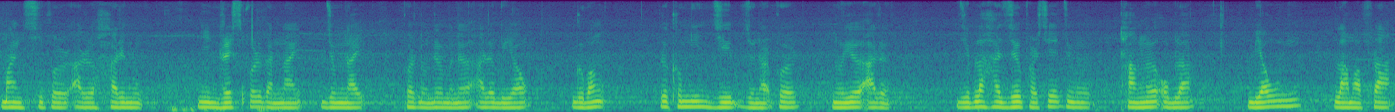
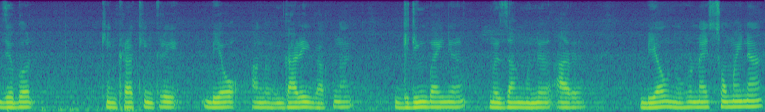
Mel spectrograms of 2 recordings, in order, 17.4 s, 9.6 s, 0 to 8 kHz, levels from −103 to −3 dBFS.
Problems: low volume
